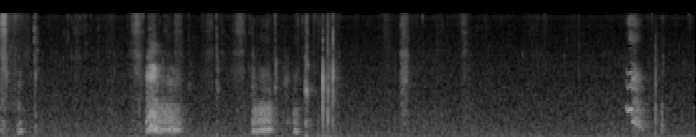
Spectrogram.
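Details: Twenty-day-old puppies romp with their mother, giving short rough growling bursts near two and four seconds amid scattered clicks and thumps of play, then a brief rising whine near the end.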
